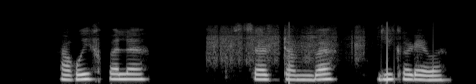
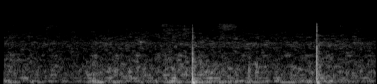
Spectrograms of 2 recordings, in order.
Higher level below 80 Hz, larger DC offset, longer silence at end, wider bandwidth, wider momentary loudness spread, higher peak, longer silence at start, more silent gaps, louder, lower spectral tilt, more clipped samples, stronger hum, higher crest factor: second, -58 dBFS vs -46 dBFS; neither; first, 0.25 s vs 0 s; about the same, 7.2 kHz vs 7.4 kHz; about the same, 16 LU vs 14 LU; about the same, -6 dBFS vs -4 dBFS; first, 0.6 s vs 0.05 s; first, 1.04-1.08 s, 1.52-2.04 s vs none; first, -20 LUFS vs -37 LUFS; first, -7 dB/octave vs -5.5 dB/octave; neither; neither; second, 16 dB vs 34 dB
